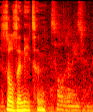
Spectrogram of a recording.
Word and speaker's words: Solzhenitsyn: heard it and that dad pronounced souls s-a-s-o-h-l-z solzhenitsyn um like souls in nature it's okay in this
